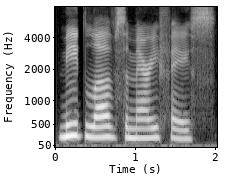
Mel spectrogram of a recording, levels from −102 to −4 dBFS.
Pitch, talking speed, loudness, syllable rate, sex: 210 Hz, 150 wpm, -16 LUFS, 3.6 syllables/s, female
